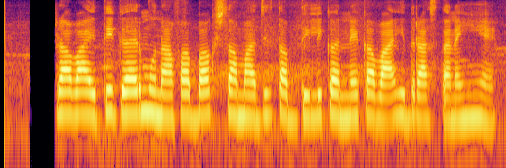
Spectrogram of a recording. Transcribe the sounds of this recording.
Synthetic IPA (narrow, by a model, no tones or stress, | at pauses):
ɾɐʋaːjt̪iɡɛːɾmʊnaːfabɐkʃsaːmaːd͡ʒit̪ɐb̚d̪iːlikɐɾnekaʋaːɦɪd̪ɾaːst̪anɐɦĩɦɛː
